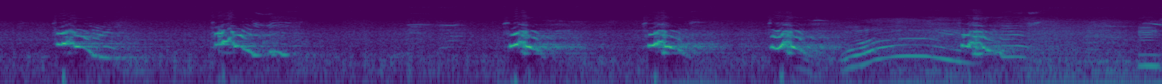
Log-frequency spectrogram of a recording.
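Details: Saint Bernard puppy Turkey, two months old, scared at the top of the stairs, lets out about six sharp yelping barks roughly a second apart, ending in an arching whine, while a woman coaxes it.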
